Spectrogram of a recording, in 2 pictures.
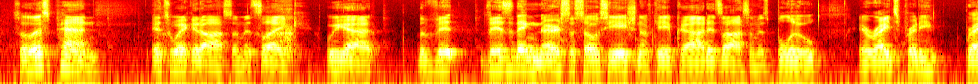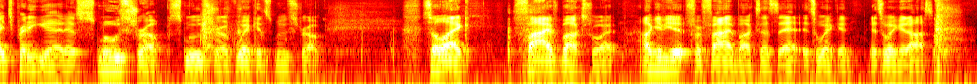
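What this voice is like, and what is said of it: Put-on Boston accent. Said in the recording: “I believe I have a solid Boston accent. ... Sell me this pen in your Boston accent.”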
